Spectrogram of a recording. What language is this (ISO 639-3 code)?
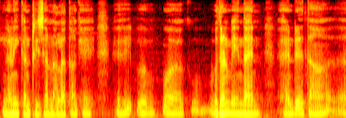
snd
